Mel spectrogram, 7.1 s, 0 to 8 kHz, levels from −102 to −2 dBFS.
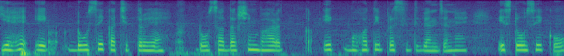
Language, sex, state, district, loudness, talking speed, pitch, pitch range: Hindi, female, Uttar Pradesh, Budaun, -29 LUFS, 170 wpm, 215 Hz, 205-225 Hz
